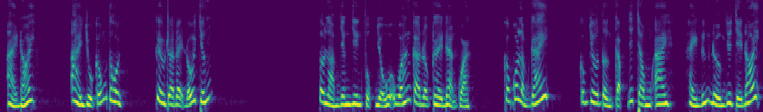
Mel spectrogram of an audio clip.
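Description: A woman voicing a grief-stricken young woman who sobs and shouts back in defiance, with a Southern Vietnamese accent. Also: a little high, expressive, moderate pace, few pauses, voice pushed up. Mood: indignant. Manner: sobbing, pleading then defiant.

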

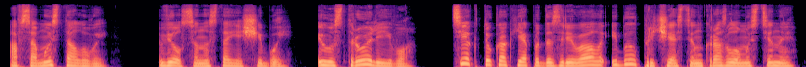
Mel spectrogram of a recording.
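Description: A woman narrating a fantasy audiobook in the first person, with lively, expressive storytelling. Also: on the low side, smooth, no room sound, clean studio sound.

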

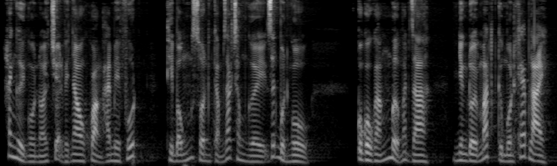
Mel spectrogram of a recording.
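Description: Male audiobook narrator, steady, mid-pitched, dark thriller reading. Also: fast talker, husky. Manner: steady storytelling.

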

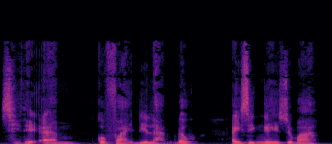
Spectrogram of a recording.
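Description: A man's voice: medium pitch, expressive, moderate pace, slightly rough, dry recording. A man voicing a groggy hungover husband. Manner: groggy, irritable. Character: young husband, hungover and grumpy, a playboy.

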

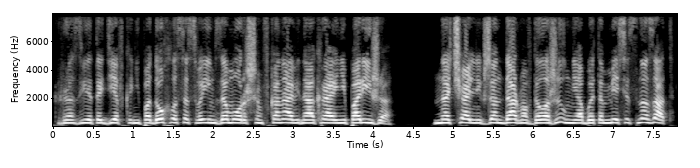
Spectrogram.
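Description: A woman voicing a cruel, furious aristocratic husband who snarls threats loudly in an audiobook. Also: a little high, fairly even intonation, moderate pace, no room sound, studio quality, close to an everyday voice. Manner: snarling, menacing, loud.

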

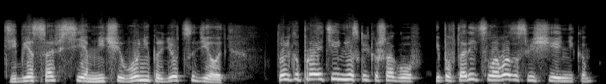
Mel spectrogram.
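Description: A man's voice: high voice, animated, brisk, a little mellow, no room sound, pitched above the performer's own voice. Bubbly, wheedling young vampire girl, as a man puts her on. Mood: pleading. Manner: wheedling and coaxing. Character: pleading, bubbly young woman vampire friend. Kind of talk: audiobook character voice.

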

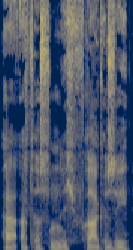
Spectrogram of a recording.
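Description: A man's voice: sits low, measured pace, dry recording, studio quality. A man voicing an old male butler, frightened and agitated, pleading with rising urgency. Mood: agitated, fearful.

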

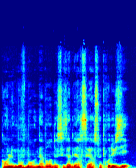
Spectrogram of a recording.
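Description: A man narrating a classic novel in a measured, steady audiobook reading. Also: mid-range voice, slightly rough.

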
